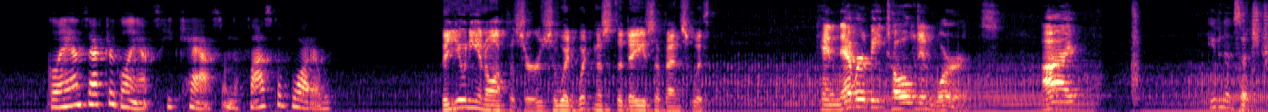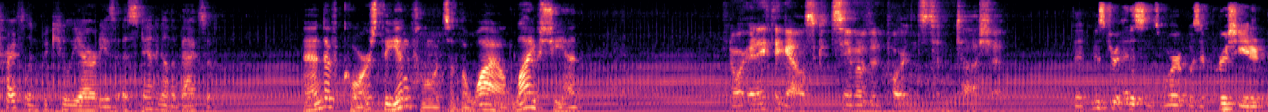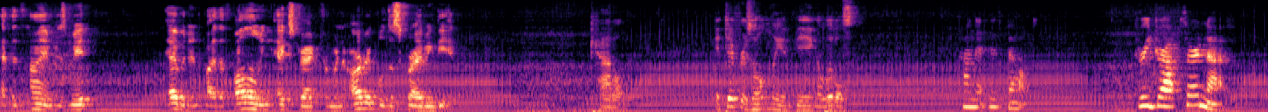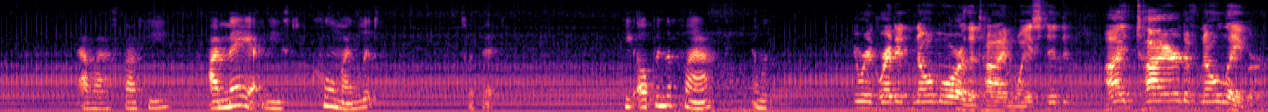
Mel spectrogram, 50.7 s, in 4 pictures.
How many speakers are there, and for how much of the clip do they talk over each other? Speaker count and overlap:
seven, no overlap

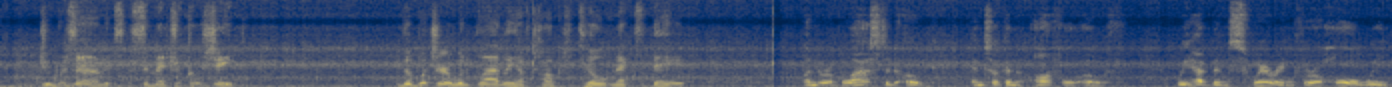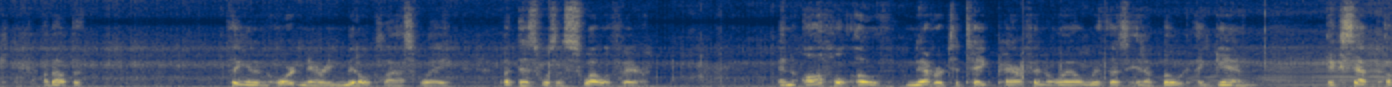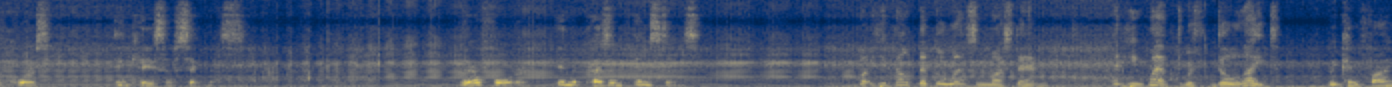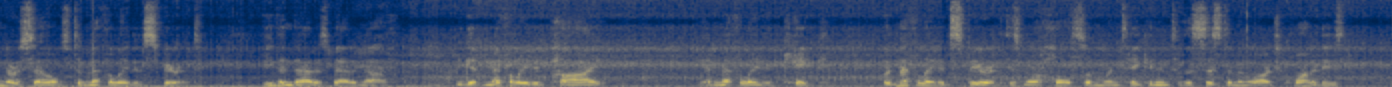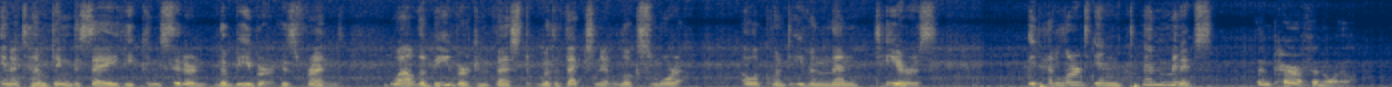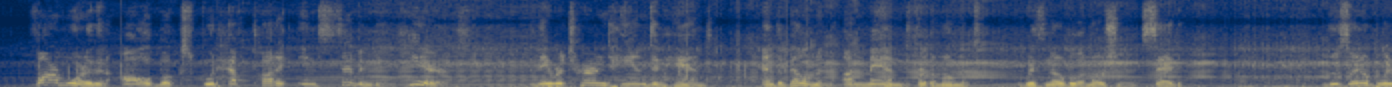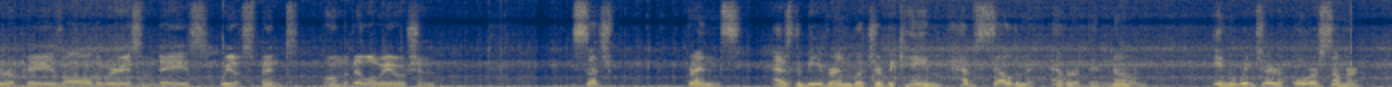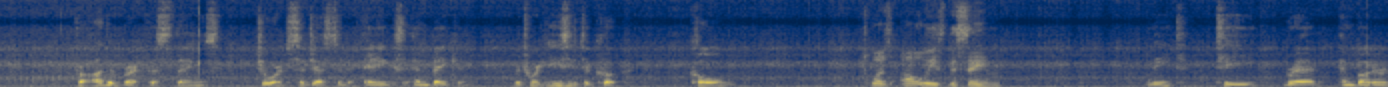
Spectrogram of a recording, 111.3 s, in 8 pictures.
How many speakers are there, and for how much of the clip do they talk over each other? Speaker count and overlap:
two, no overlap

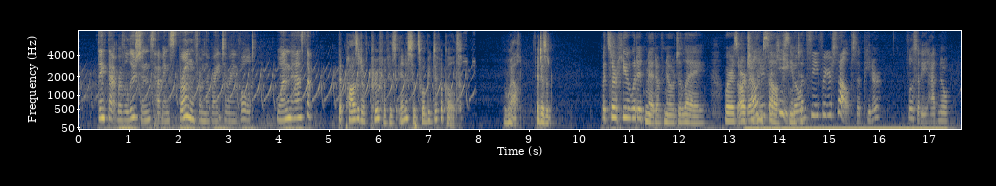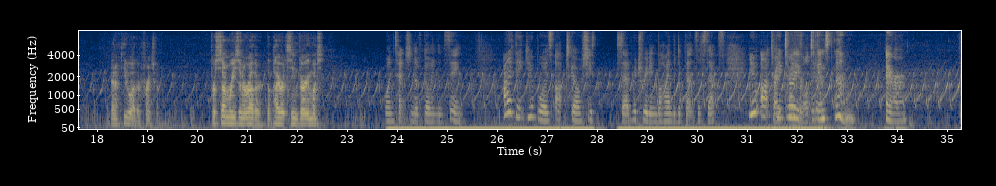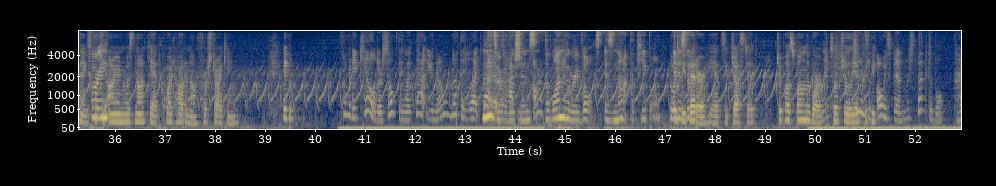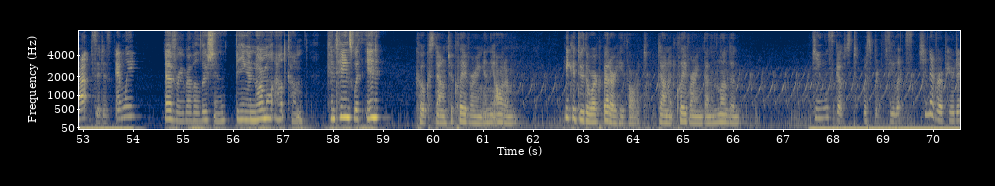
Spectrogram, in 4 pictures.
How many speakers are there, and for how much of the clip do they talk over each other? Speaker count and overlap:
five, about 9%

